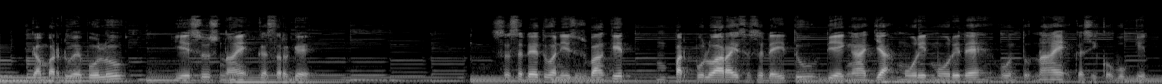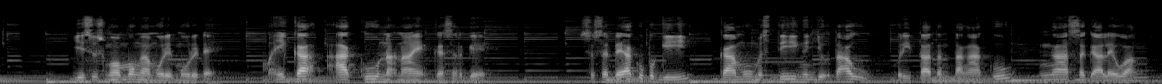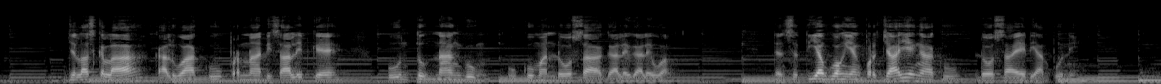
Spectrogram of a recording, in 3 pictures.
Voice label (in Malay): good news melayu tanjung raja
